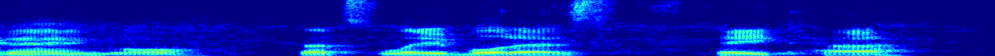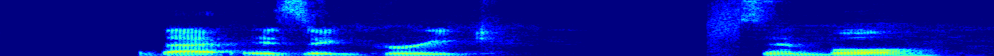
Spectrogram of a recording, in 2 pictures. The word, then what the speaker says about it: theta: angle that's labeled as theta that is a greek symbol it's spelled uh t h e t a uh in english but it's pronounced theta and so theta is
